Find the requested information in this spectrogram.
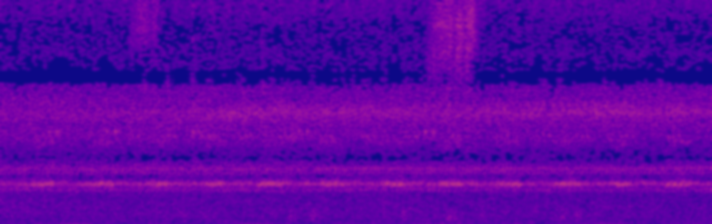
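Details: Crickets chirping outdoors in the evening beside a deck: clear high pulses repeating roughly every half second, a faint rapid insect trill above, and low steady background rumble.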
